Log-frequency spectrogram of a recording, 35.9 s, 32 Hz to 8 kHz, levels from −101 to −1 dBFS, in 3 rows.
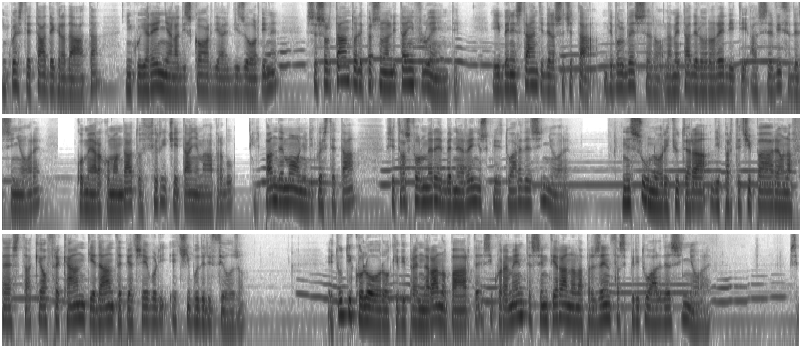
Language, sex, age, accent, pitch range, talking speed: Italian, male, 30-49, native, 105-130 Hz, 135 wpm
